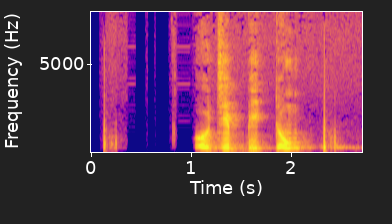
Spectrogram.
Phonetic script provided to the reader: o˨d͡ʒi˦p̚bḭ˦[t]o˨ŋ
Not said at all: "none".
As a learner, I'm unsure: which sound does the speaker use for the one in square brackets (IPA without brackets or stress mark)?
t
